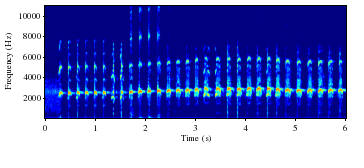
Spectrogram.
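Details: Ospreys on the nest at Barnegat Light, New Jersey, filmed by a live camera on 12 September 2022, 16:34; a long, insistent series of high whistled chirps, roughly two to three per second, with slight pitch wobbles.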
